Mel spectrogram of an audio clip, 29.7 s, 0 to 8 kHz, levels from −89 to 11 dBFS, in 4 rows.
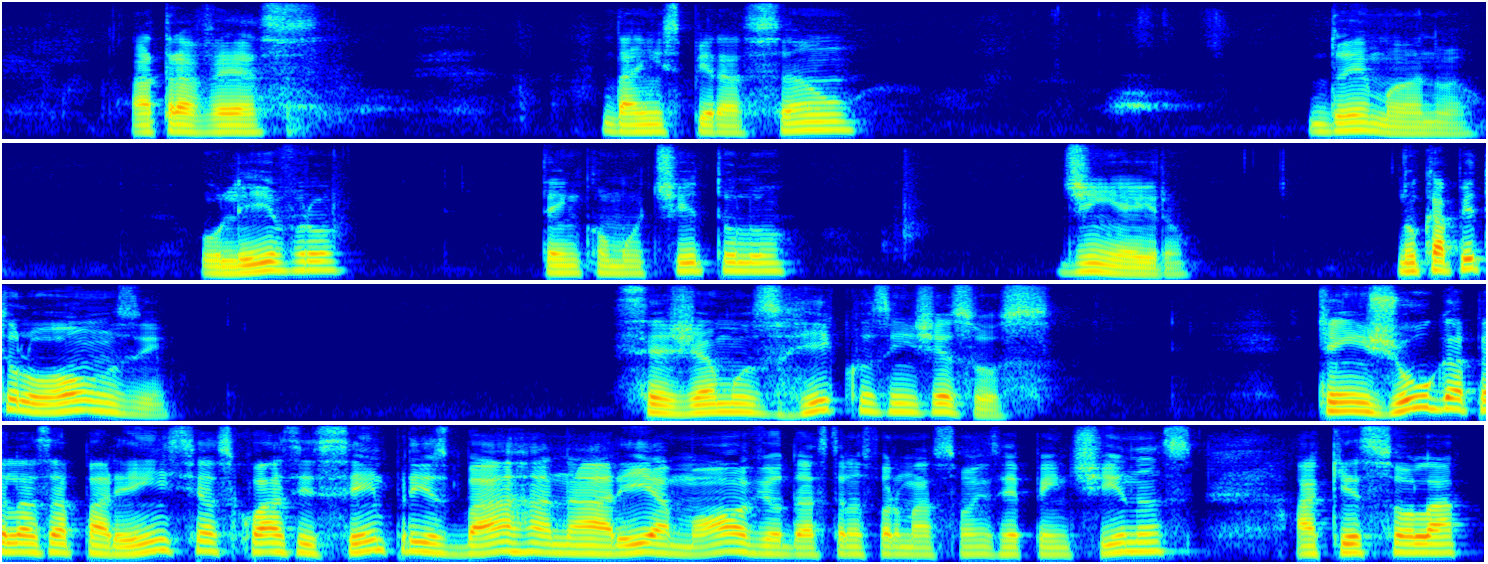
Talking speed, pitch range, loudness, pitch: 65 wpm, 110-145 Hz, -23 LUFS, 130 Hz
